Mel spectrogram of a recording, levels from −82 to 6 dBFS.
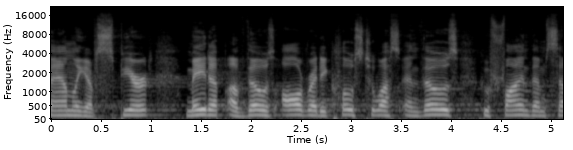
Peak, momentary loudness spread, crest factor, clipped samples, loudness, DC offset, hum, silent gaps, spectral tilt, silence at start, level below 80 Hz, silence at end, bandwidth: -12 dBFS; 7 LU; 16 dB; under 0.1%; -28 LUFS; under 0.1%; none; none; -5 dB/octave; 0 s; -58 dBFS; 0 s; 16.5 kHz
